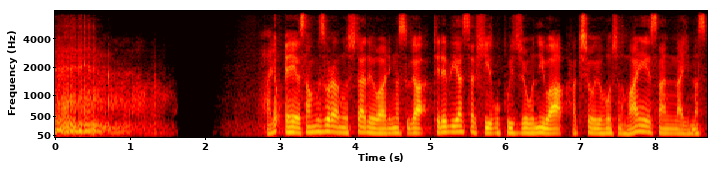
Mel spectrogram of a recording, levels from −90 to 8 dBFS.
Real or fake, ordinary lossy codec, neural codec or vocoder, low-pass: fake; Opus, 64 kbps; codec, 16 kHz, 1 kbps, FunCodec, trained on LibriTTS, 50 frames a second; 7.2 kHz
